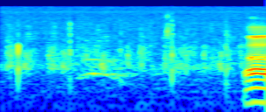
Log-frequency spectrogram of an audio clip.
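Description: Scattered applause from an audience, light patter of clapping hands that carries on under the speaker's voice near the end.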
